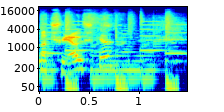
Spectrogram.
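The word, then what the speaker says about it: matryoshka: to open all the layers of a m matka doll is that how you pronounce it m or is it matrioska I don't speak Russian I don't speak any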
